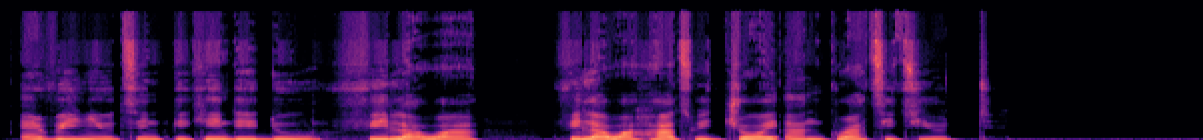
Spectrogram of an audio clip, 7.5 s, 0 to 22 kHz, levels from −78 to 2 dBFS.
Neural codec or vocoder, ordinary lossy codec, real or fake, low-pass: none; none; real; none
